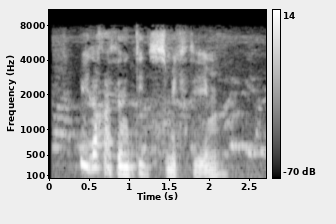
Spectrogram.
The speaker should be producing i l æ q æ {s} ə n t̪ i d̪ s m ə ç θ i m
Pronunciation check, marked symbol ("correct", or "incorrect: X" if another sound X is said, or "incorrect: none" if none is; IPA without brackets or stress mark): incorrect: θ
